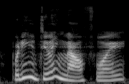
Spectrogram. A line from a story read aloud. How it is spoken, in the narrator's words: Hermione panted, catching her startled breath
